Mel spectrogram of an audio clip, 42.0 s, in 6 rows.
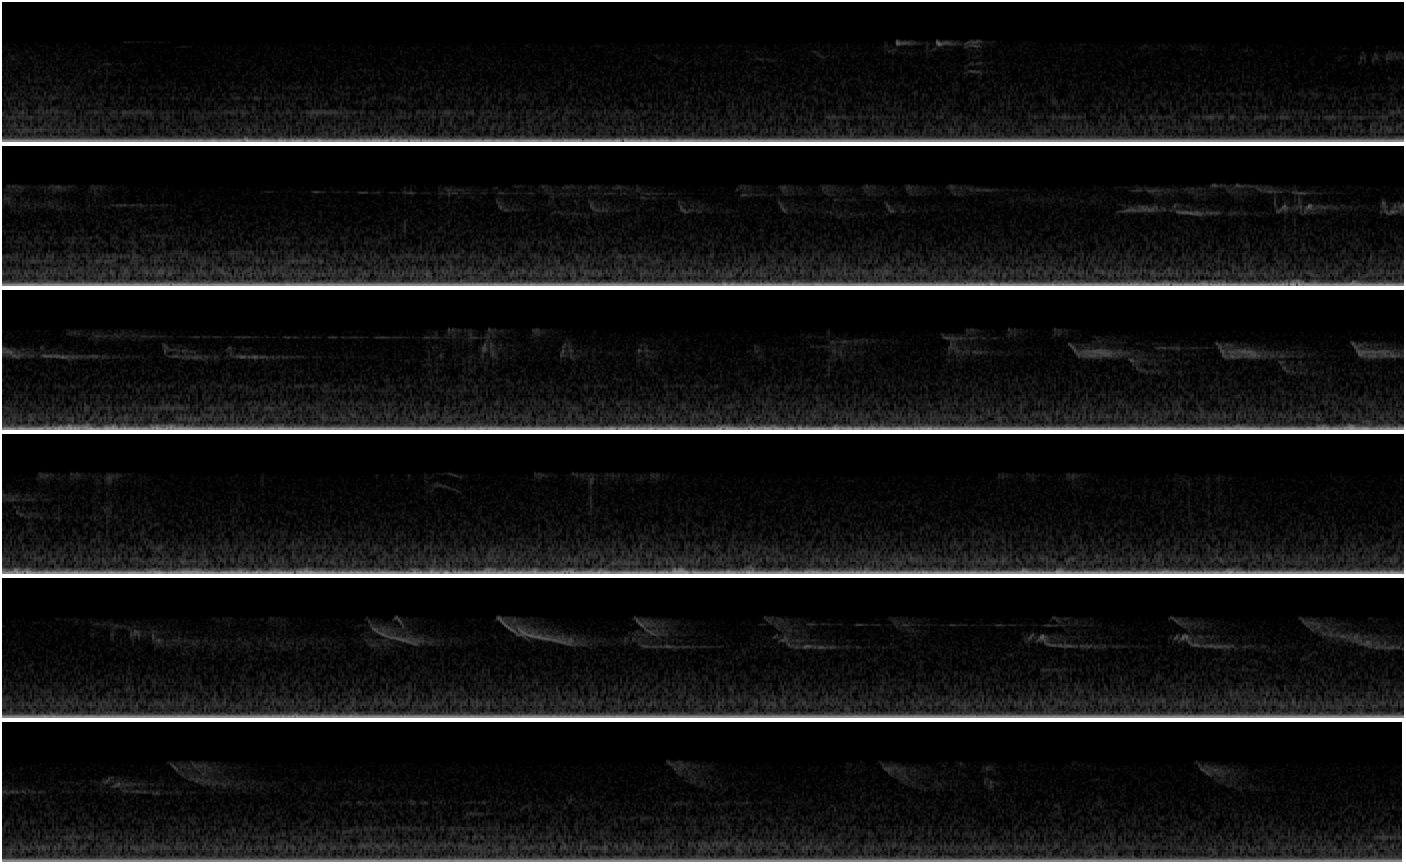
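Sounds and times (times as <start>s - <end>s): small birds chirping and whistling: 3.7s - 5.0s, 6.7s - 7.9s, 8.5s - 21.8s, 22.9s - 24.4s, 28.3s - 36.3s.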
